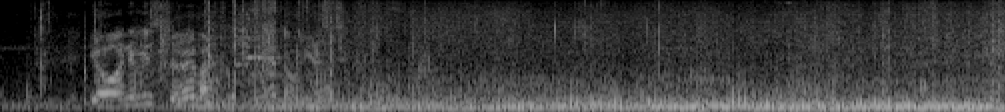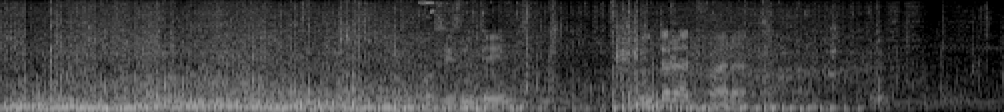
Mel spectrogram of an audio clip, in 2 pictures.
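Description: Several motorcycle engines rumble and idle loudly.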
